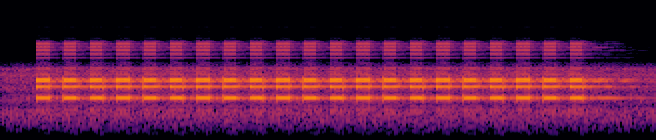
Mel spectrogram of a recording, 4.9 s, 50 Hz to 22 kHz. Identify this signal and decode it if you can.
Telephone call progress tone (North American plan), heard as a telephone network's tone, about 1400, 2050, 2450, 2600 Hz, 0.1 s on and 0.1 s off, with room echo. Off-hook warning tone.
